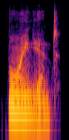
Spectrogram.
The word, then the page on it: poignant: Indian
